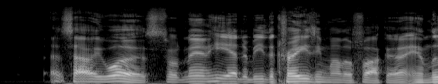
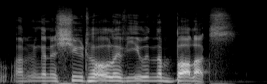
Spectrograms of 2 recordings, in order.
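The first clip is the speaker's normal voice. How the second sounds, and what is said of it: Put-on British accent. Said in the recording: “I'm going to lose this British accent ... lose his British accent”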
